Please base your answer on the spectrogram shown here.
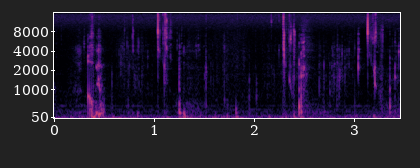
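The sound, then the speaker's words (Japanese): Crunchy bites and chewing of a moon-viewing sandwich, with several crisp bites and softer mastication in between, quiet and alone with no talking. “お月見サンドもそろそろ食べ納めだな。いただきますと。”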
